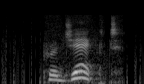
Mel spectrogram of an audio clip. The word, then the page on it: project: verb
